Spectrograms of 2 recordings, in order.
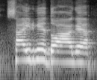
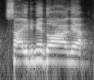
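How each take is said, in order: Both takes have the same delivery.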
